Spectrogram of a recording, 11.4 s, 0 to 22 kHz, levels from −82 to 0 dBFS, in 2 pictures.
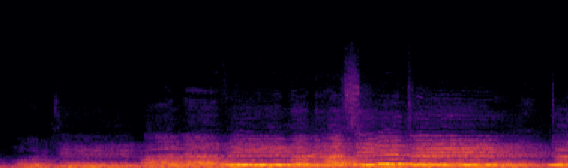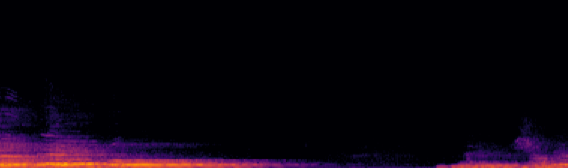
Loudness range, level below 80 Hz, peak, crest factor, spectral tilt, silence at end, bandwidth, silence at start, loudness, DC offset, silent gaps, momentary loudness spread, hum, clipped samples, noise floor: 18 LU; -72 dBFS; -8 dBFS; 16 dB; -6 dB/octave; 0 s; 10.5 kHz; 0 s; -22 LUFS; under 0.1%; none; 19 LU; none; under 0.1%; -68 dBFS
